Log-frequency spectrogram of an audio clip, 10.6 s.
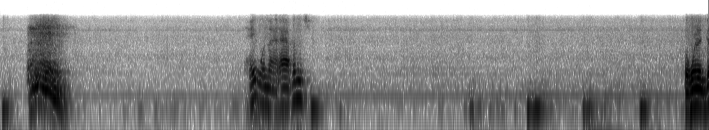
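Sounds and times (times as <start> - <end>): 
speech: 0.4 - 1.0, 3.8 - 4.9, 10.3 - 10.6
single cough from a tickle in the throat: 0.4 - 1.1.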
